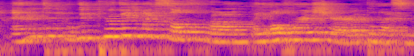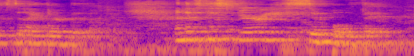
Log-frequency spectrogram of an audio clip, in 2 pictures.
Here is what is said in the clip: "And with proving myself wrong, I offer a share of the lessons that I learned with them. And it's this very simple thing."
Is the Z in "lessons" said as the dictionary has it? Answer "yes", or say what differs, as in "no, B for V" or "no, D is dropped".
yes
